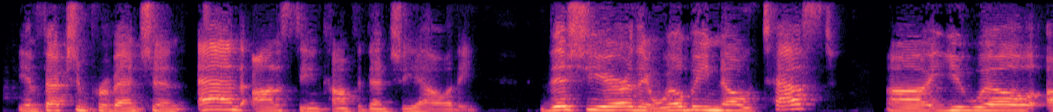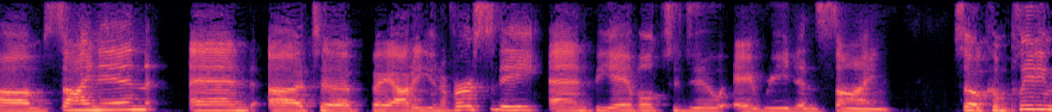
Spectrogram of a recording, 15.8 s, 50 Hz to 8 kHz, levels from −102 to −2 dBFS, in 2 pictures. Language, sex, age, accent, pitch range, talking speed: English, female, 50-69, American, 190-230 Hz, 135 wpm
